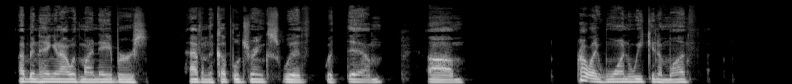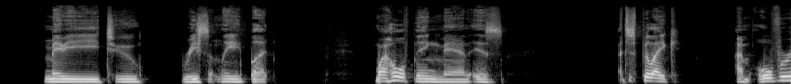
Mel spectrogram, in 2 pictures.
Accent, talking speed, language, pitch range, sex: American, 140 wpm, English, 115-135 Hz, male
